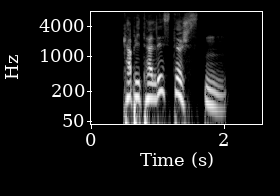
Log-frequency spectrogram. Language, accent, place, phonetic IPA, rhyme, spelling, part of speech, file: German, Germany, Berlin, [kapitaˈlɪstɪʃstn̩], -ɪstɪʃstn̩, kapitalistischsten, adjective, De-kapitalistischsten.ogg
- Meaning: 1. superlative degree of kapitalistisch 2. inflection of kapitalistisch: strong genitive masculine/neuter singular superlative degree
